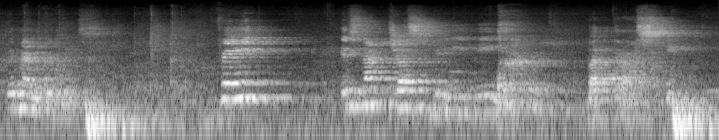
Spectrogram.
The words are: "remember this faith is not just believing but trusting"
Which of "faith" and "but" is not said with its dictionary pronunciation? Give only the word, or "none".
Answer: faith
